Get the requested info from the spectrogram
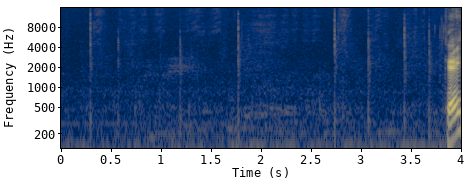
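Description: Chalk tapping and scratching faintly on a chalkboard as an equation is written, in scattered light clicks over a steady low hum.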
